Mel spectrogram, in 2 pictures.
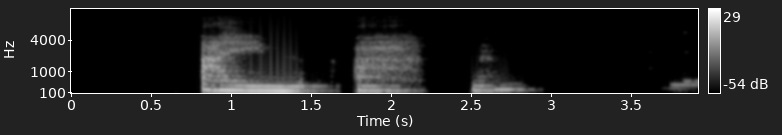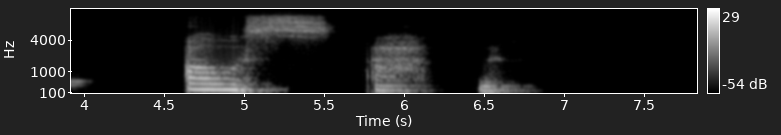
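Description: A middle-aged woman speaks calmly, close to the microphone, heard over an online call.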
